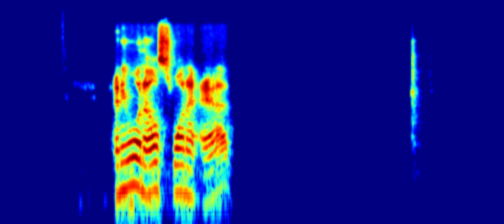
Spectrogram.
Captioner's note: silence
